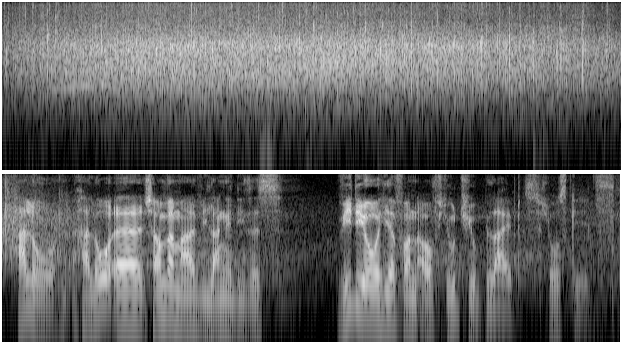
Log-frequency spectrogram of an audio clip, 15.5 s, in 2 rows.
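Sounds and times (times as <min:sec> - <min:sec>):
audience applause welcoming a speaker: 0:00.0 - 0:08.9
speech: 0:07.9 - 0:11.3, 0:11.9 - 0:15.4.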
